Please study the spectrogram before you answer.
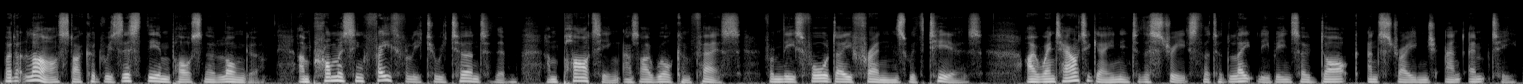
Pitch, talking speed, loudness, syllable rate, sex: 120 Hz, 185 wpm, -20 LUFS, 4.7 syllables/s, male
